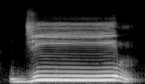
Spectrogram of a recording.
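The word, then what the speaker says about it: ج: করব সা এই জিম এই জিম উচ্চারণ করার সময় আমাদেরকে শক্ত এবং মজুদ মজবুতভাবে বলতে হবে জিম তিন আলিফ টানতে হবে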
